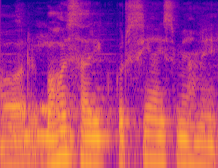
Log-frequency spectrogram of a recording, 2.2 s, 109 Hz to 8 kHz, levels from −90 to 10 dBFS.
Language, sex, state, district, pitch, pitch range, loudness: Hindi, male, Himachal Pradesh, Shimla, 120 Hz, 115-125 Hz, -16 LUFS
